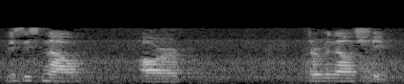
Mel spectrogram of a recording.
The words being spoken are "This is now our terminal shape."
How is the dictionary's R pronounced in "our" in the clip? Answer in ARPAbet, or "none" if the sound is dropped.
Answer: R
